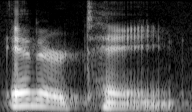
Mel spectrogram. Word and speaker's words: entertain: دوستان عزیز این کلمه یا این لغت در محاوره به شکل entertain تلفظ میشه. شبیه international است.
